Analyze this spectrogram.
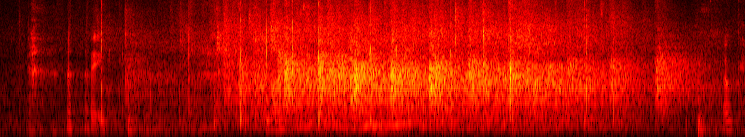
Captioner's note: applause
